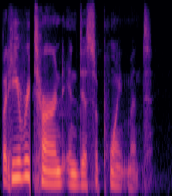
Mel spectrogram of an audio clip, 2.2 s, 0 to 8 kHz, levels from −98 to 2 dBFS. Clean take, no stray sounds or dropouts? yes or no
no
